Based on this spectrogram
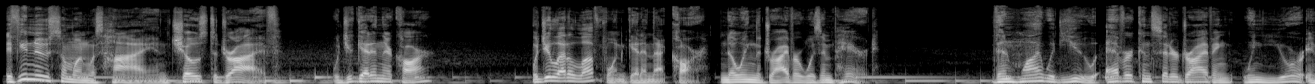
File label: Radio English TRAFFIC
